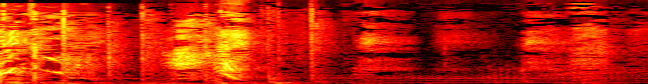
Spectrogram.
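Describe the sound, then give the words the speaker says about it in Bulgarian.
Several heavy thuds of punches land in quick succession amid grunts and gasps as a doctor hits another man, then the scuffle fades into quieter breathing and shuffling. “Докторе, защо удари другаря?”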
